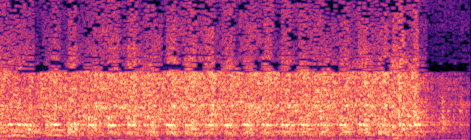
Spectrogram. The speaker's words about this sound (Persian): بازم استارت بزن، استارت بزن. خب روشن شد.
